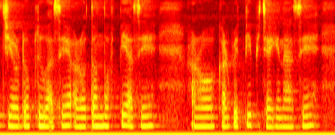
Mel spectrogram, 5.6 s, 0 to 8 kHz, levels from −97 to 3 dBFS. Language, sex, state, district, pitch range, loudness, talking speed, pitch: Nagamese, female, Nagaland, Dimapur, 205-220 Hz, -20 LUFS, 150 wpm, 215 Hz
